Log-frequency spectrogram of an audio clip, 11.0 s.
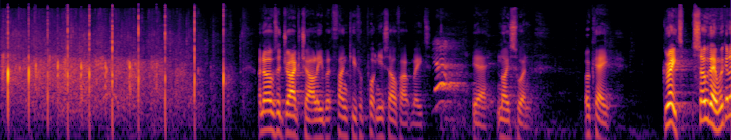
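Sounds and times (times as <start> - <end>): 
round of applause: 0.0 - 3.8
speech: 3.9 - 8.1, 8.8 - 9.3, 10.0 - 10.9.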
